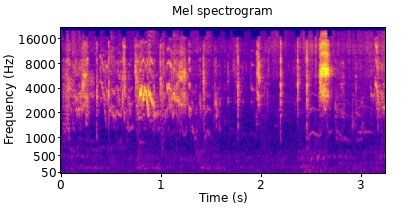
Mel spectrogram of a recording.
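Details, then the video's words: Budgerigars in a breeding colony making quick, high, squeaky chirps and squawks in uneven bursts, with several birds calling together. "Cute Budgies Chirping Sounds"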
